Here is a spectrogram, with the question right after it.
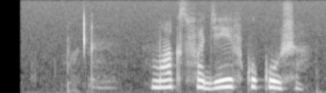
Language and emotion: Russian, neutral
